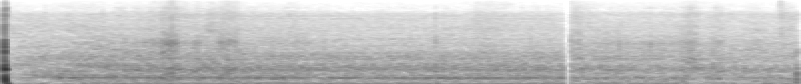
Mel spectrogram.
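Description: A sharp knock at the start, then a steady low hum of a vehicle running, with a faint steady tone. The sound drops out briefly about four seconds in.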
